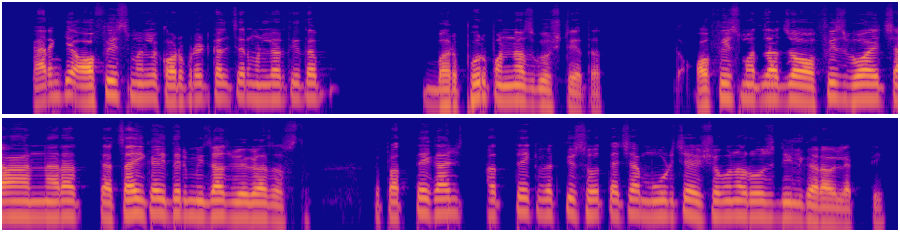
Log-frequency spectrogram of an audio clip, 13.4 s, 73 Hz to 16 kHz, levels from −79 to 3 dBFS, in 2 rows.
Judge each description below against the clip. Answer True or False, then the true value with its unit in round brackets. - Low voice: False (150 Hz)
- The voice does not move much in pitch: True (2.1 semitones)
